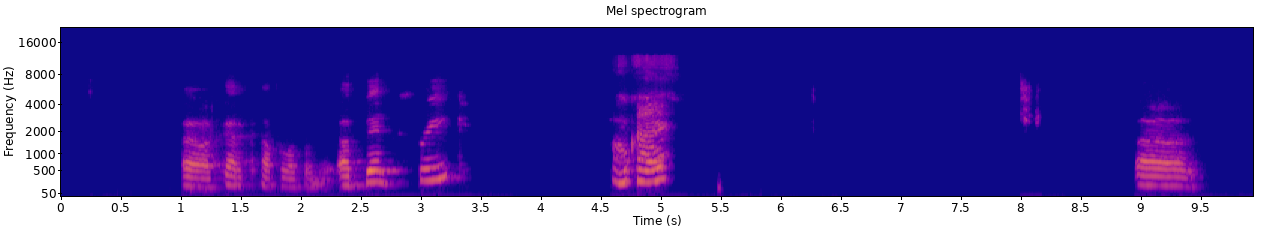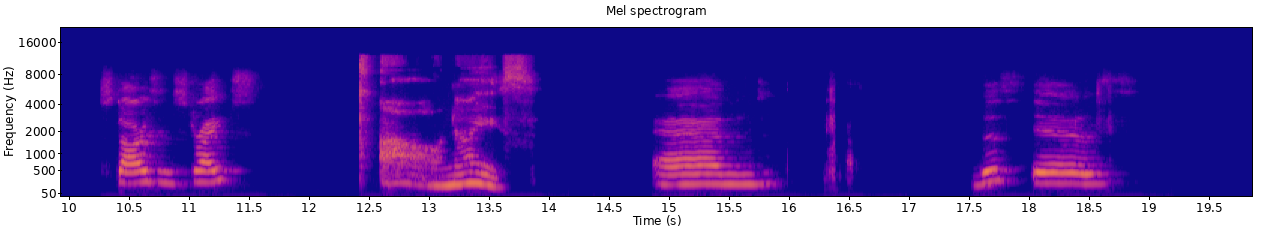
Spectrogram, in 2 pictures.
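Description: An older woman talks with animation over an online call.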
